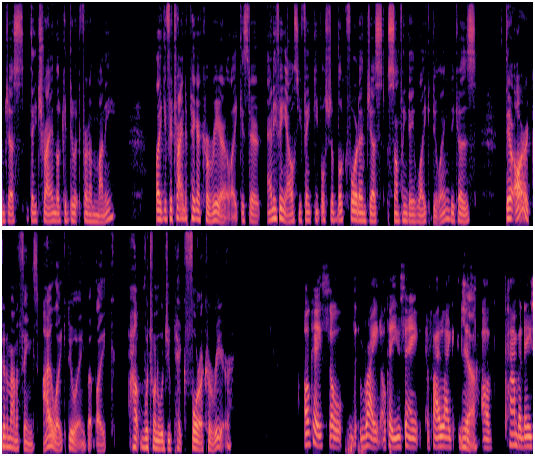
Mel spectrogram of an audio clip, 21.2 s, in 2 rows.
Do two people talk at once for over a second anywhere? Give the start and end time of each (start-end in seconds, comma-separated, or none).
none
